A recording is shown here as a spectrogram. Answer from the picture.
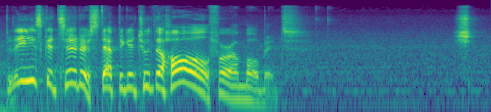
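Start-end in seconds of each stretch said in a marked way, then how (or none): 0.1-3.0 put-on very high, swooping old-teacher-style voice. Narrator voices the teacher asking Fang to step into the hall; old teacher voice. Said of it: "I'll probably just end up with that fossil of a teacher".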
